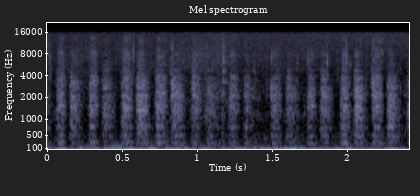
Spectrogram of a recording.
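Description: German Shepherd-type dog panting close to the microphone: quick, even breaths in and out through an open mouth.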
